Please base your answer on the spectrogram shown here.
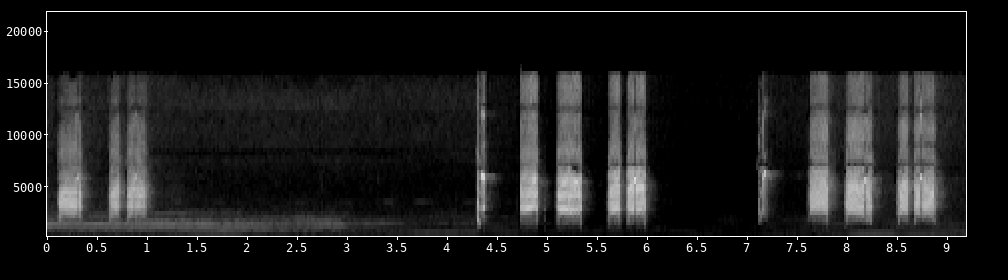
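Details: Black francolin, called Sindhi teetar, repeating rough grating phrases of three to five clipped rasping notes with gaps of a couple of seconds, over soft sustained tonal humming.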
